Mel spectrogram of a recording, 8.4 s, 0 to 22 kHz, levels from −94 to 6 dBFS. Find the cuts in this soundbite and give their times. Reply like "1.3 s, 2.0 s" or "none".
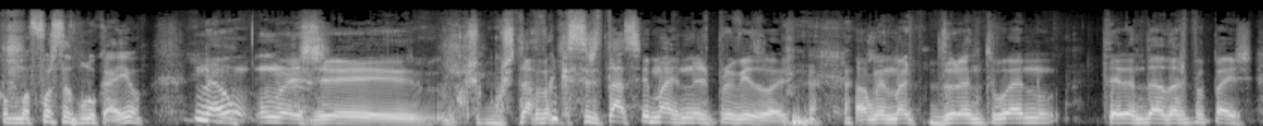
6.1 s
